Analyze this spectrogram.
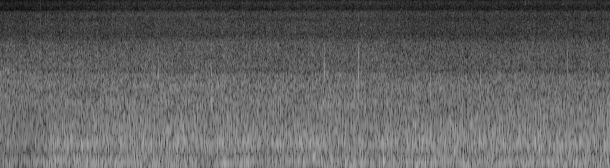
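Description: Water splashes as a person wades in a stream.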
